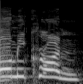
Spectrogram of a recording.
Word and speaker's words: Omicron: Omicron. That's what it's called. Omicron. Omicron. Not Omni. It's not Omni. It's Omi. Omi. There's no N.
